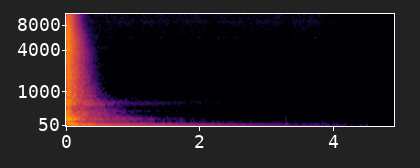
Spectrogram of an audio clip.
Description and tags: tom - Gretsch Cat Maple 14 floor - 1
Gretsch Catalina Maple floor tom. 14 inch.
